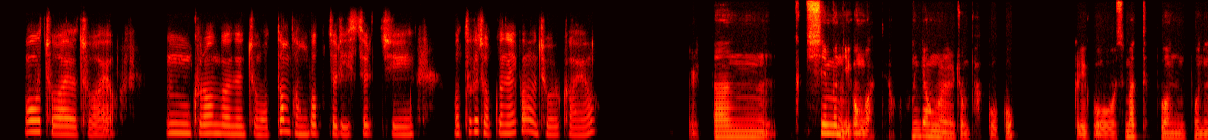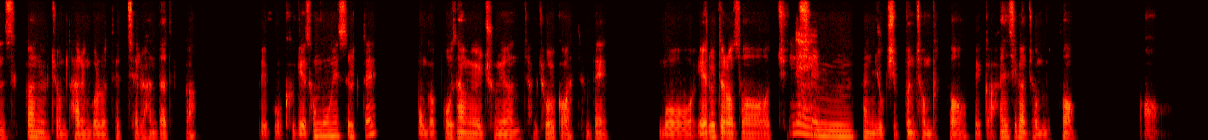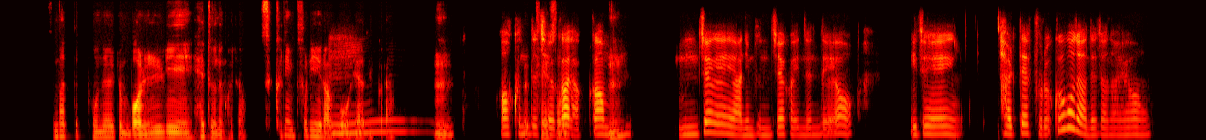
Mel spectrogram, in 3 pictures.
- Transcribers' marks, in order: tapping; drawn out: "일단"; other background noise; in English: "스크린 프리"
- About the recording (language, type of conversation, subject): Korean, advice, 자기 전에 스마트폰 사용을 줄여 더 빨리 잠들려면 어떻게 시작하면 좋을까요?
